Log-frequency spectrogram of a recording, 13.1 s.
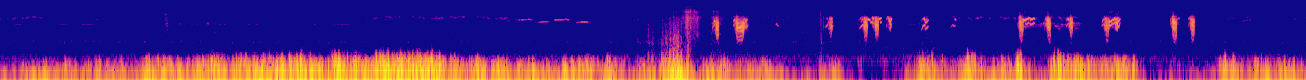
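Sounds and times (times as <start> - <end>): rumbling and rustling movement: 6.2 - 8.5
sharp bird call notes: 8.2 - 9.3, 10.2 - 12.0.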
